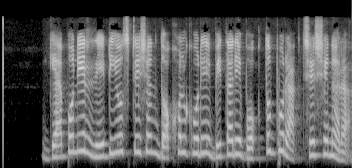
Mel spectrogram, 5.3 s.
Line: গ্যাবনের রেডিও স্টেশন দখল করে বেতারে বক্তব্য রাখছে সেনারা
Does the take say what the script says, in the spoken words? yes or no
yes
